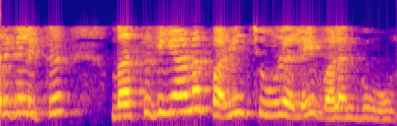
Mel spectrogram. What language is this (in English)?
Tamil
